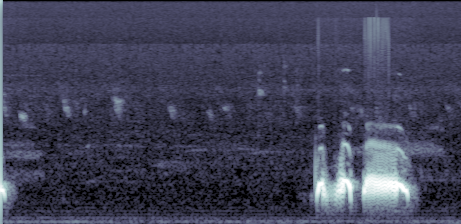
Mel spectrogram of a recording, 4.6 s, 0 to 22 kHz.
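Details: Highly spirited lure spotted dove, kept to train and excite other doves, 2021. The end of one note is heard first, then after three seconds of quiet a single phrase of two quick hooked notes and a long burred coo.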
